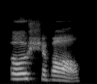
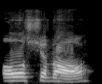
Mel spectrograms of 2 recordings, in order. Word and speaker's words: Au Cheval: It's Au Cheval. – Au Cheval.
